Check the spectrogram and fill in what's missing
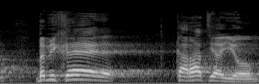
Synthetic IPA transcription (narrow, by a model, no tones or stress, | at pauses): bemikɾe | kaɾat̪iajom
